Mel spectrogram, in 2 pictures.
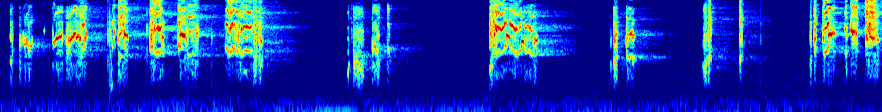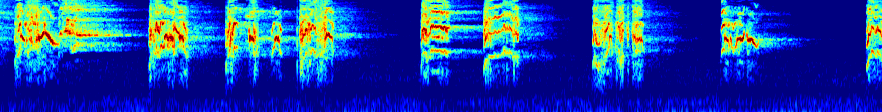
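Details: A pet peach-faced lovebird sings happily, chattering in quick bursts of shrill, scratchy chirps and squeaks, high and nearly continuous, broken by brief pauses between phrases.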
